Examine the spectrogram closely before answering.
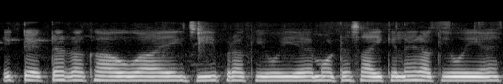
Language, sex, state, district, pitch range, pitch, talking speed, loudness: Hindi, female, Chhattisgarh, Bilaspur, 180-185 Hz, 185 Hz, 145 wpm, -13 LUFS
